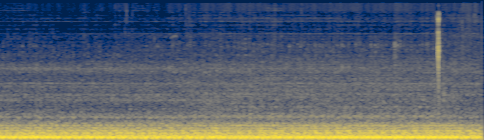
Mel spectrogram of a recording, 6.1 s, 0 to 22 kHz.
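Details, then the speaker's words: 1993 Ford F-150, warmed up: steady, even low rumble at idle with no stumble, hunt or hiss; suspected cold vacuum leak and check engine light both go away once warm, and idle smooths out. "and the idle on this thing Smooths right out you hear how good this thing sounds right now"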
